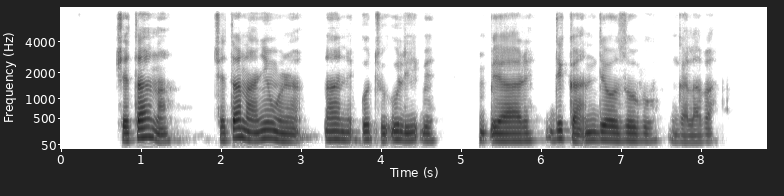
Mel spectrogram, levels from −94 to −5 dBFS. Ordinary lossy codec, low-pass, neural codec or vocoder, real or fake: none; 7.2 kHz; codec, 24 kHz, 3.1 kbps, DualCodec; fake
